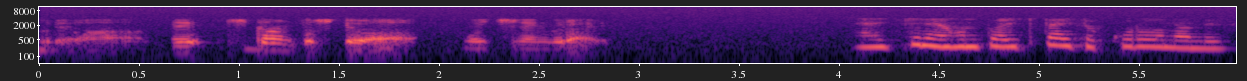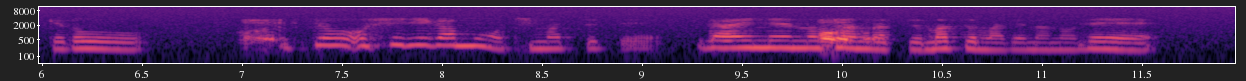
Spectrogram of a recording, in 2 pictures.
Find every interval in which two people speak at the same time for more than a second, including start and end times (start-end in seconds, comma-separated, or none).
none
